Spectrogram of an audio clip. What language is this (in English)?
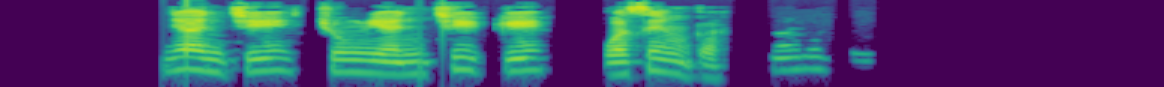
Yauyos Quechua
